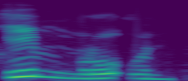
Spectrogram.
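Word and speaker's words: امرؤ: Jina la nne tunalolichukua ambalo limeanzwa tena na hamzatul wasl ni imruun. Imruun, mtu. Imruun manake mtu. Na jina hili linatamkwa kwa dhumma imru'u, yani kwa hali ya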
